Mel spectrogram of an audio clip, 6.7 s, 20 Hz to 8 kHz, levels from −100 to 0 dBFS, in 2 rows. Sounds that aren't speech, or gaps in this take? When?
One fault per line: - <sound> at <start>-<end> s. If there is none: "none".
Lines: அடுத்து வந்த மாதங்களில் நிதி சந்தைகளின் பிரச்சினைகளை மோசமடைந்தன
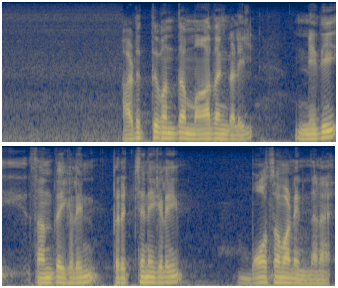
none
